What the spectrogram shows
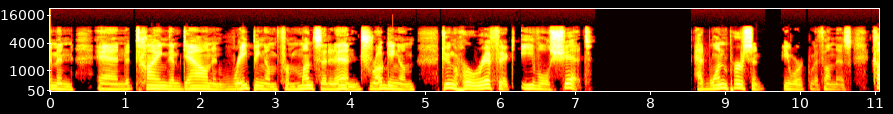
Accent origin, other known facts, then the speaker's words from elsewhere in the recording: Washington, United States; I'm from Washington State.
